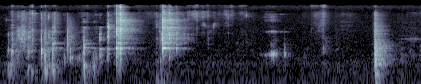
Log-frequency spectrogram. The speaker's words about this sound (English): right, we're whisking together here all the dry. Gently, because that cocoa powder wants to get into the air and make you cough. I'm gonna try not to do that.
